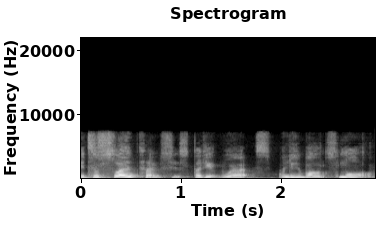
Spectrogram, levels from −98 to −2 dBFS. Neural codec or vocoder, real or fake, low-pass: codec, 44.1 kHz, 2.6 kbps, DAC; fake; 7.2 kHz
